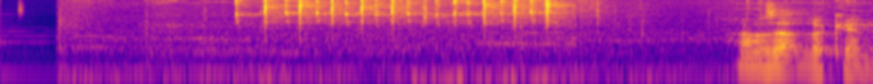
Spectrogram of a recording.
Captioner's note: scissors snipping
